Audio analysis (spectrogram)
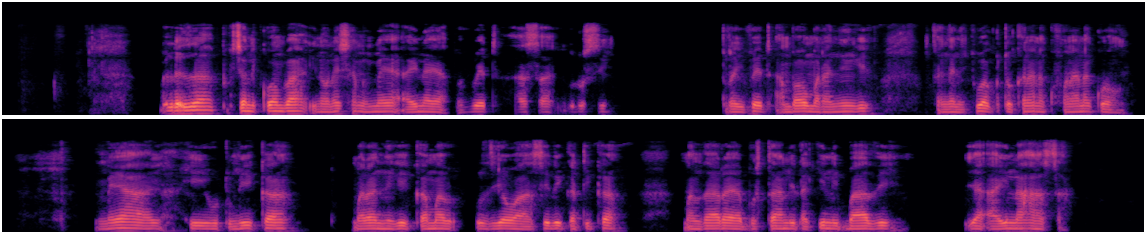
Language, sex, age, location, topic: Swahili, male, 18-24, Nairobi, health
